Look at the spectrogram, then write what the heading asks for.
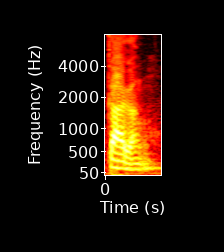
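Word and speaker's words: Коган: que voy a decir, su apellido se pronunciaría Kagan, porque es el apellido Kogan, y en ruso se dice Kagan, pero es como se traduce en español.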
